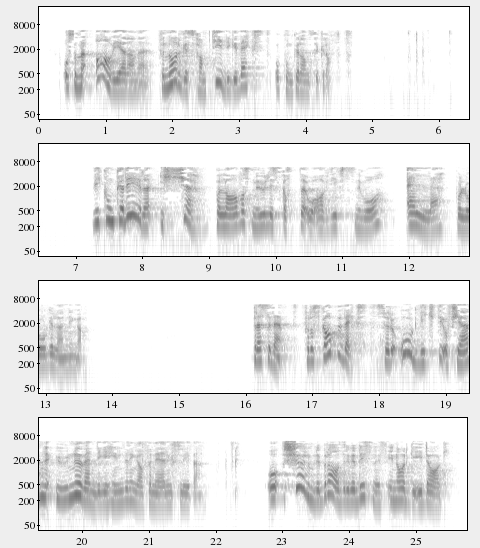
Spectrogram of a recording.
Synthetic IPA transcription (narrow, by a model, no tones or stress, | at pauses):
ʔosɔmæːɑːʋjøːɾɑnə̰fɔnɔɾɡəsfɾɑmt̪ʰiːd̪ɪɡəʋɛkst̪oːkʰʊŋkʉɾɑnsəkʰɾɑ̰ft̪ | ʋiːkʰʊŋkʉɾeːɾəɾɪçəpʰoːlɑːʋɑst̪mʉːlɪskɑt̪ːəʔoːʔɑːʋjɪft̪snɪʋoː | ɛləpʰoloːɡəlœnɪŋɑ̰ɾ | pʰɾɛsɪd̪ɛnt̪fɔɾoːskɑːpəʋɛkst̪sɔæːɖ̪ɛʔoːɡʋɪkt̪ɪoːfjæːɾnəʔʉːnœʋɛnd̪ɪɡəhɪnd̪ɾɪŋɑɾfɔɾnæːɾɪŋsliːʋə̰ | ʔoːʃøːlʊmd̪ɛːbɾɑːoːd̪ɾiːʋəbɪsnɪsiːnɔɾɡəiːd̪ɑːɡ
